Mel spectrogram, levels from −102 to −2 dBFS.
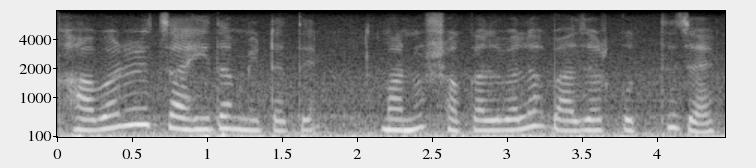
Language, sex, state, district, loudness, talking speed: Bengali, female, West Bengal, Jhargram, -17 LUFS, 120 wpm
